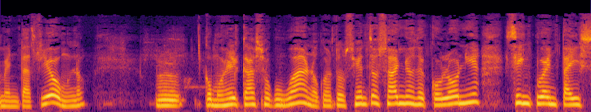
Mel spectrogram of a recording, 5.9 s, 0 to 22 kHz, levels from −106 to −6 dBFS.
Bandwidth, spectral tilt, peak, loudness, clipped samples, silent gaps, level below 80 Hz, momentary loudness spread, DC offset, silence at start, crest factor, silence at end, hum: 14 kHz; -4.5 dB/octave; -6 dBFS; -22 LUFS; under 0.1%; none; -64 dBFS; 6 LU; under 0.1%; 0 s; 16 dB; 0 s; none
